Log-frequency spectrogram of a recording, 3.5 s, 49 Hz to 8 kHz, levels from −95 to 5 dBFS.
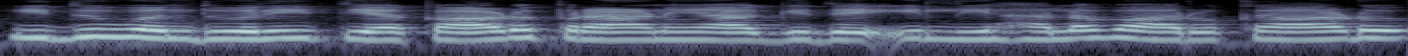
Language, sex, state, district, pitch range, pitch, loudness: Kannada, female, Karnataka, Mysore, 220-250 Hz, 230 Hz, -22 LUFS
